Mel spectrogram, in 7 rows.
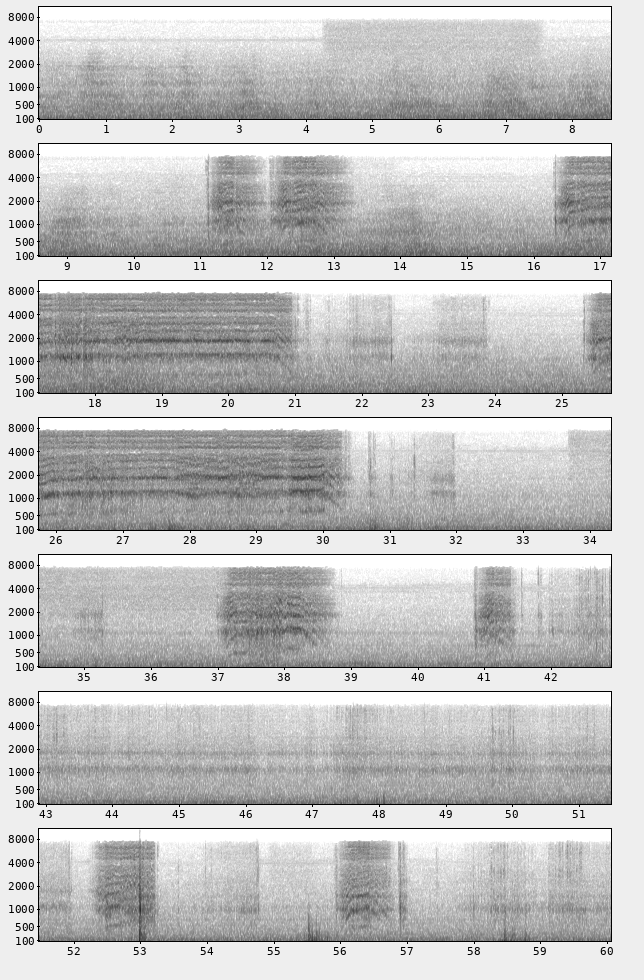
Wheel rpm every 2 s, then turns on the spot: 0, 0, 0, 0, 0, 10, 40, 0, 90, 160, 90, 10, 20, 150, 160, 30, 0, 10, 40, 50, 10, 10, 20, 30, 20, 20, 60, 10, 30, 10.
20-24 34-36 40-54 58-60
